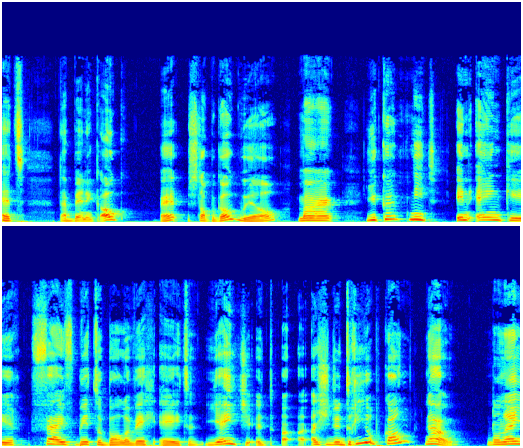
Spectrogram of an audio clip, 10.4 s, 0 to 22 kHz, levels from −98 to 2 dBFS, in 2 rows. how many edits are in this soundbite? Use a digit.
3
